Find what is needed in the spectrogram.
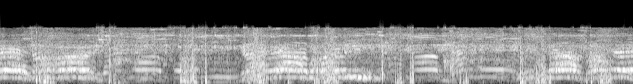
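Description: A crowd of worshippers chanting and shouting together, many voices overlapping, with frequent sharp knocks or beats among them.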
